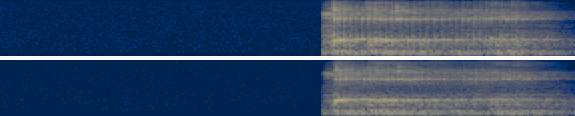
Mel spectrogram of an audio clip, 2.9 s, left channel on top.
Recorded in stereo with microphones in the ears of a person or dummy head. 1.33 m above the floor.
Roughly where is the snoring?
Left.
